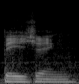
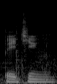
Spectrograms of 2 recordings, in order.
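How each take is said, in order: First: The middle consonant is a soft zh sound. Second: The middle consonant is a hard j sound. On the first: The speaker calls it wrong. "like see a J and try to pronounce it like a Russian Z H" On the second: The speaker calls it right. "the proper J"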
